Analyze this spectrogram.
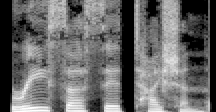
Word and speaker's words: resuscitation: re su sci ta tion resuscitation Stress ta and keep shun soft.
